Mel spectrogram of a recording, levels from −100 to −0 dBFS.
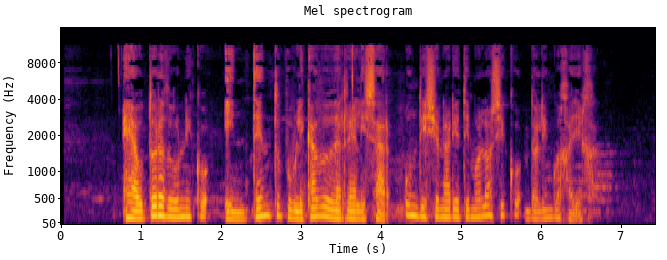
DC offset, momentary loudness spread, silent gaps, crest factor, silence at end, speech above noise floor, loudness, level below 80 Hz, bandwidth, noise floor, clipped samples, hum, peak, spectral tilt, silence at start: under 0.1%; 13 LU; none; 20 dB; 0.65 s; 46 dB; -21 LUFS; -58 dBFS; 11.5 kHz; -66 dBFS; under 0.1%; none; 0 dBFS; -5.5 dB/octave; 0.75 s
